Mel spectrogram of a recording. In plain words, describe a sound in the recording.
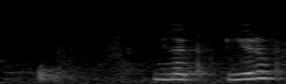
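A young woman speaks with animation nearby.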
